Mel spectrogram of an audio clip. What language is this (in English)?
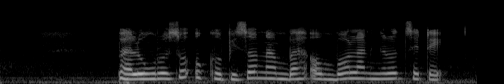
Javanese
